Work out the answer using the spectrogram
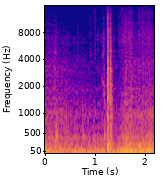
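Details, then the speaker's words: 1966 VW Type 3 Fastback, 6-volt system, after a prior driving incident: cranked right over and fired up, then ticks over with a steady low rumble, no knocks or rattles; normal running. "That time it fired right up and cranked, or cranked right over and fired up."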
